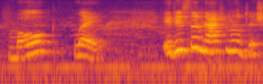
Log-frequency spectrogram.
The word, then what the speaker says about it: mole: Another awesome national dish is called mole, pronounced mole.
